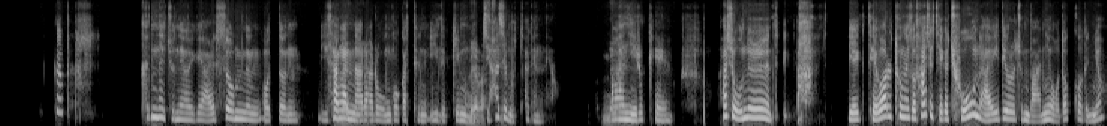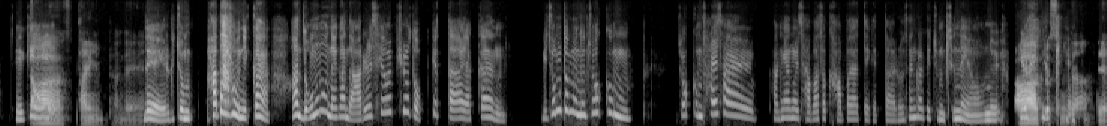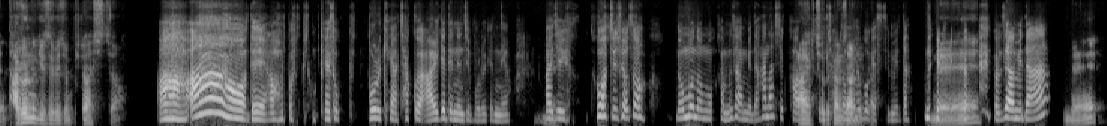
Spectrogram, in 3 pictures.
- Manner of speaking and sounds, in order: other background noise; tapping; laughing while speaking: "도와주셔서"; laughing while speaking: "네"
- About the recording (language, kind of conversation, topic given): Korean, advice, 부부 사이에 말다툼이 잦아 지치는데, 어떻게 하면 갈등을 줄일 수 있을까요?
